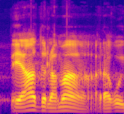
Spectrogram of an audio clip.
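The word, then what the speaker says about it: בְּיָד רָמָה: 이 담대히 나갔다 할 때 담대히는 히브리어로 베아드라마라고 읽습니다.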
